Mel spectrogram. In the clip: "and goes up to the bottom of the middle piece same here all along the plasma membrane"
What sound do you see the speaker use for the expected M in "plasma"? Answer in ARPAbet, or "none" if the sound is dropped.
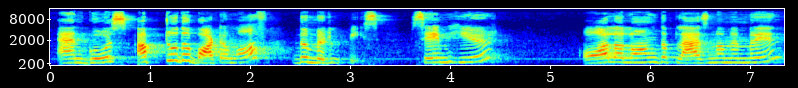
M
